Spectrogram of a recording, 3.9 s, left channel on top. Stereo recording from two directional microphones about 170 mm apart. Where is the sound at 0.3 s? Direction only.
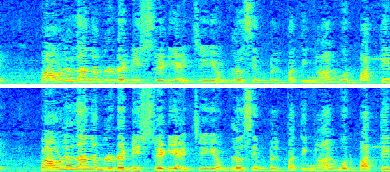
55° right (ahead or behind).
